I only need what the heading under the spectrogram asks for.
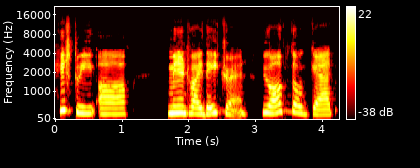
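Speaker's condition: Deafness, severe; about 99% hearing loss, hearing aids worn whole life, cochlear implant candidate

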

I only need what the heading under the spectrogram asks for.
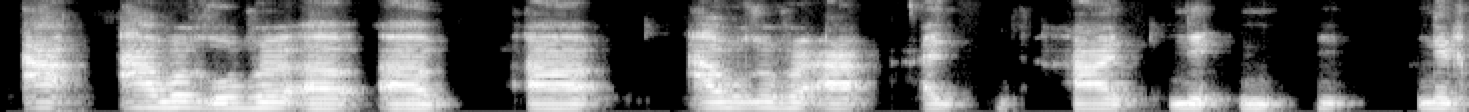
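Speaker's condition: Down syndrome; from birth, intestinal bypass surgery day three, open heart surgery before three months, two heart holes

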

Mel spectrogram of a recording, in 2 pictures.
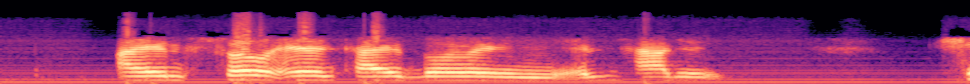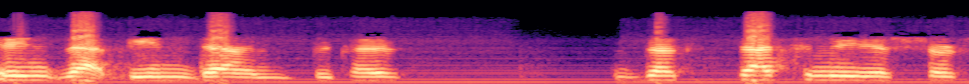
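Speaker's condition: Cerebral palsy; dependent on Botox

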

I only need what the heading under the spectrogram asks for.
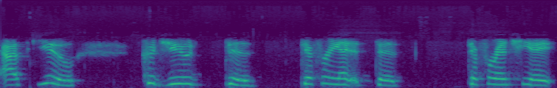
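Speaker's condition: Stuttering; fluent for several sentences, stuttering heard on word stutter and elsewhere, likened to car with bad battery; repeated sounds

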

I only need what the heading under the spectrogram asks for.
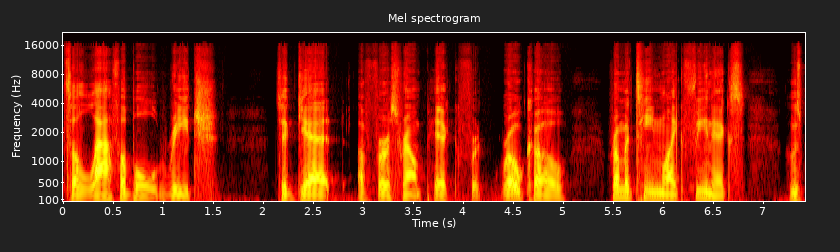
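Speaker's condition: No condition

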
